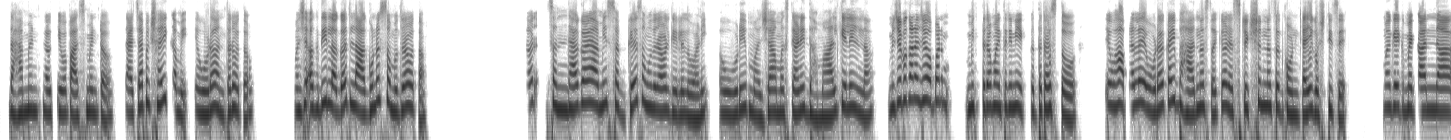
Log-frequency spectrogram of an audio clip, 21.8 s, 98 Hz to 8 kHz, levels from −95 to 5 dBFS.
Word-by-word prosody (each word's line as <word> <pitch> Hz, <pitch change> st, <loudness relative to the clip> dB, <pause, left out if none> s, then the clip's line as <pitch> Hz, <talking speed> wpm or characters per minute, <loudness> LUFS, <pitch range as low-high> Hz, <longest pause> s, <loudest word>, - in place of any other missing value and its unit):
10 230 Hz, -1 st, +1 dB
मिनिटं 245 Hz, -1 st, 0 dB
किंवा 235 Hz, -1 st, +1 dB
5 215 Hz, -2 st, 0 dB
मिनिटं 225 Hz, -4 st, -1 dB, 0.2 s
त्याच्यापेक्षाही 280 Hz, +7 st, 0 dB
कमी 225 Hz, -5 st, -2 dB
एवढं 235 Hz, +2 st, +3 dB
अंतर 235 Hz, -1 st, 0 dB
होतं. 225 Hz, -5 st, -2 dB, 0.6 s
म्हणजे 250 Hz, +5 st, 0 dB
अगदी 265 Hz, +5 st, +1 dB
लगत 270 Hz, +3 st, +2 dB
लागूनच 265 Hz, +4 st, +2 dB
समुद्र 260 Hz, -5 st, +2 dB
होता. 275 Hz, -2 st, -1 dB, 1.6 s
तर 305 Hz, +1 st, -5 dB, 0.2 s
संध्याकाळी 270 Hz, +2 st, +3 dB
आम्ही 295 Hz, -1 st, +2 dB
सगळे 280 Hz, +1 st, -1 dB
समुद्रावर 265 Hz, -7 st, +1 dB
गेलेलो 220 Hz, -2 st, +1 dB
आणि 220 Hz, +5 st, 0 dB, 0.2 s
एवढी 225 Hz, +3 st, +1 dB
मजा-मस्ती 235 Hz, +2 st, 0 dB
आणि 240 Hz, +3 st, +2 dB
धमाल 210 Hz, 0 st, +1 dB
केलेली 270 Hz, -3 st, +1 dB
ना. 205 Hz, -, -1 dB, 0.3 s
म्हणजे 270 Hz, +5 st, +1 dB
बघा 345 Hz, +1 st, +1 dB
ना, 355 Hz, -, +1 dB
जेव्हा 340 Hz, +1 st, +2 dB
आपण 330 Hz, -1 st, -1 dB, 0.4 s
मित्र-मैत्रिणी 275 Hz, 0 st, +1 dB
एकत्र 255 Hz, +1 st, 0 dB
असतो, 220 Hz, -6 st, 0 dB, 0.5 s
तेव्हा 290 Hz, +1 st, +1 dB
आपल्याला 280 Hz, +2 st, 0 dB
एवढं 260 Hz, -2 st, +2 dB
काही 320 Hz, +1 st, +2 dB
भान 230 Hz, -4 st, 0 dB
नसतं 255 Hz, -5 st, -1 dB
किंवा 290 Hz, -1 st, +2 dB
रिस्ट्रिक्शन 260 Hz, +4 st, -1 dB
नसतात 270 Hz, -1 st, +1 dB
कोणत्याही 225 Hz, +1 st, +2 dB
गोष्टीचे. 235 Hz, +1 st, -1 dB, 0.6 s
मग 275 Hz, 0 st, -2 dB
एकमेकांना 255 Hz, -1 st, +1 dB
255 Hz, 140 wpm, -23 LUFS, 230-280 Hz, 1.6 s, एवढं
